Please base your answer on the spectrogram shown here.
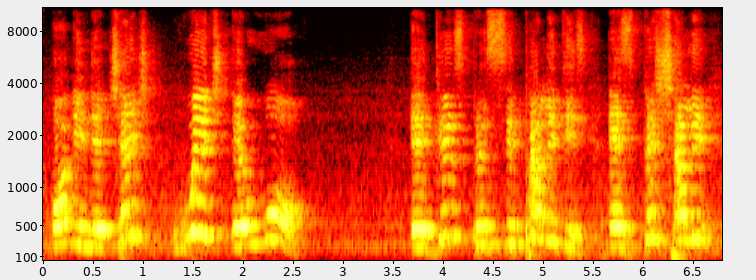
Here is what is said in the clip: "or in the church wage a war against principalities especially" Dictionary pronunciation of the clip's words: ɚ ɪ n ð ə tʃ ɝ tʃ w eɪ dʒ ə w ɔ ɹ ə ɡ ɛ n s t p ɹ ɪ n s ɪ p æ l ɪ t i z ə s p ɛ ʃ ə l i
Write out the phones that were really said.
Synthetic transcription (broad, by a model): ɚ ɪ n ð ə tʃ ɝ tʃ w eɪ tʃ ə w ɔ ə ɡ ɛ n s t p ɹ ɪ n s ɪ p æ l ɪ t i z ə s p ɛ ʃ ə l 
